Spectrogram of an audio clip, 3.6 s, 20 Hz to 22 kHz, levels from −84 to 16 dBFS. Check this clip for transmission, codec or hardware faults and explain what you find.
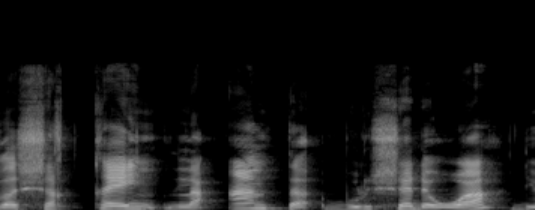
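No faults turn up in this clip.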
